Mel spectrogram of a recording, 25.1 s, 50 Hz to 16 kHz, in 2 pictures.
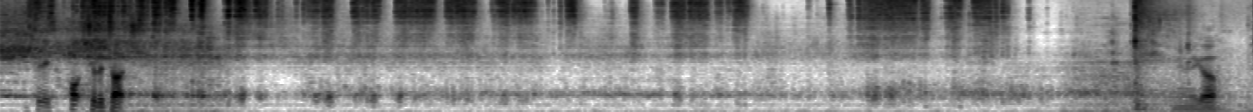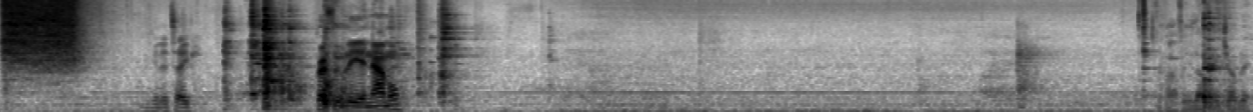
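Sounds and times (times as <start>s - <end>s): steam wand hissing: 0.0s - 10.3s, 12.5s - 13.7s.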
